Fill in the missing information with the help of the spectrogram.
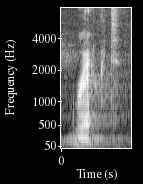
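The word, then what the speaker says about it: RECD: existing capitalist democracy uh re CD for short pronounced wrecked by accident uh to begin with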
